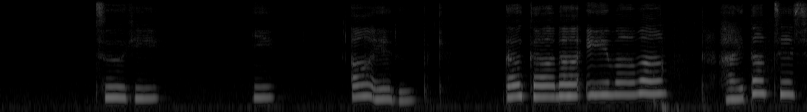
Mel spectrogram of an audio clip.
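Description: A young woman speaks brightly and close to a microphone, in short bursts.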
